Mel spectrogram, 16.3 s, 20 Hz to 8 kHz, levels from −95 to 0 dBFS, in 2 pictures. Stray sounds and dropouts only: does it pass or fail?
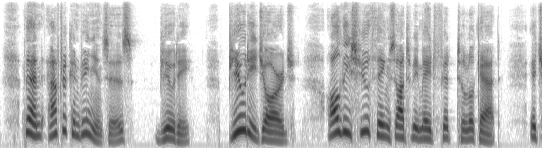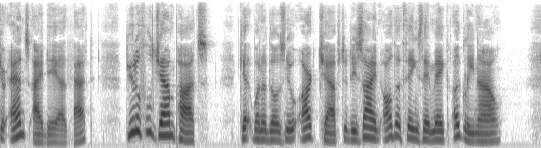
fail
